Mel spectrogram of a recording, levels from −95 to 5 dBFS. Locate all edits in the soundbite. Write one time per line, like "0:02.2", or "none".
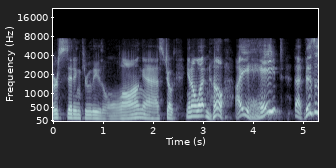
none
